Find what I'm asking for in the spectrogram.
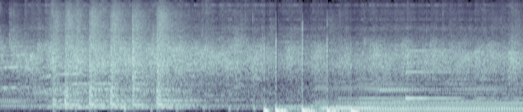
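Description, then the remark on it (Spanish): A crowd claps in a dense, crackling burst of applause for Jesus while celebrating fathers, followed by a few heavy low thumps as a steady, sustained low tone rises and carries on beneath the fading clapping. “Le quiere dar un fuerte aplauso a Jesús.”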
